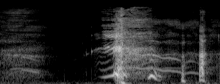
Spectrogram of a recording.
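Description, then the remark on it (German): A loud fit of choking coughs from someone choking on their own saliva: a harsh strained hack with a wheezy, gasping pull of breath, then three short sharp coughs in quick succession, with no talking. “Oh mein Gott, du an meiner eigenen Spucke fast erstickt.”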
